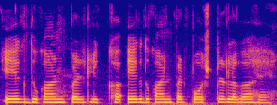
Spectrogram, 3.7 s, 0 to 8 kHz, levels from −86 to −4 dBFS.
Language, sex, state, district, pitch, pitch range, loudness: Hindi, female, Uttar Pradesh, Saharanpur, 220 Hz, 215-225 Hz, -15 LUFS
